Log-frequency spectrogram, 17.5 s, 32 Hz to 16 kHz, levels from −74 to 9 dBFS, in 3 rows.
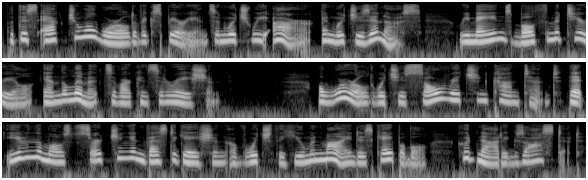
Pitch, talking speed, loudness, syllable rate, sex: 210 Hz, 170 wpm, -19 LUFS, 4.7 syllables/s, female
